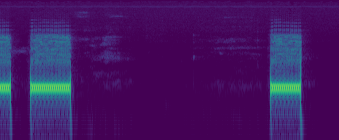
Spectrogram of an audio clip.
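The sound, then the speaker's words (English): An outgoing phone call's ringback tone purrs in a steady, moderately loud tone: a double ring pattern, a short pause, then another ring begins. There is no talking. “He's ringing.”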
